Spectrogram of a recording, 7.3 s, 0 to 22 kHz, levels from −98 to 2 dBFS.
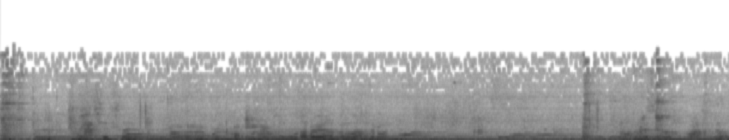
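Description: A recording of everyday sound carries MP2 compression damage throughout. Nothing survives above 14.9 kHz, so it sounds dull. Upper bands flicker in and out, with a gurgling, granular texture. This is likely Layer II coding starved of bits, consistent with roughly 64 kbps.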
